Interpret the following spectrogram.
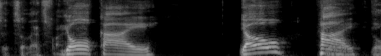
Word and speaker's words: Yokai: Um you can't even pronounce it so that's fine. Yokai.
